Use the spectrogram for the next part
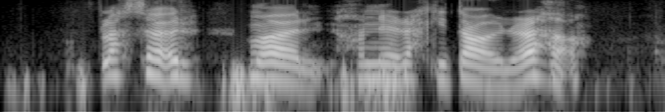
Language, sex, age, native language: Icelandic, male, 18-19, Polish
